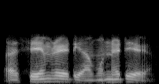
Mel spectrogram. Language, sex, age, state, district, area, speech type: Telugu, male, 18-30, Telangana, Nirmal, rural, conversation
